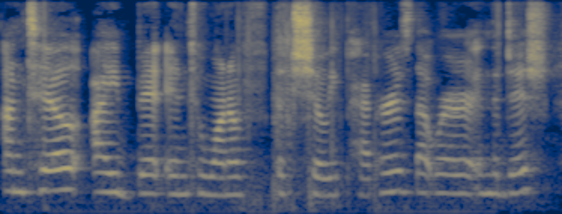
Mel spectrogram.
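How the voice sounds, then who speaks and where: A woman's voice: on the high side, flat delivery, measured pace, a little hiss or hum. A young woman vlogger talking casually to a camera at arm's length indoors, complaining with lots of filler words and exaggeration. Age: young adult. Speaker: travel vlogger. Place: indoor room, close to camera.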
